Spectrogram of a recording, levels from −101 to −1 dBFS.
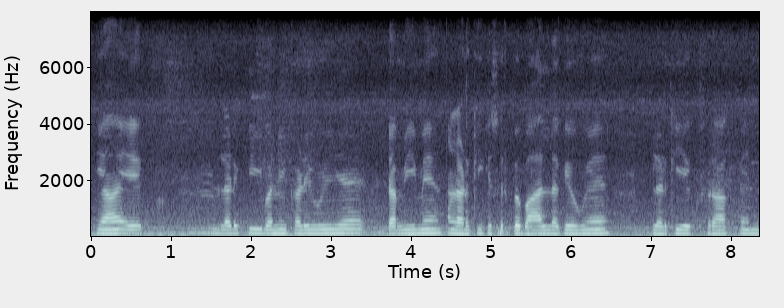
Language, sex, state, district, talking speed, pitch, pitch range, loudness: Hindi, female, Uttar Pradesh, Muzaffarnagar, 150 wpm, 140 Hz, 130-145 Hz, -24 LUFS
